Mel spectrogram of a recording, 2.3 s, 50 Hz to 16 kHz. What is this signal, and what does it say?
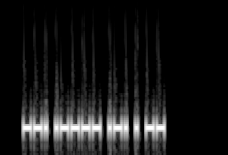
Morse code, heard as a keyed tone, about 43 wpm, 700 Hz. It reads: G1REM
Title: DXCC-100 Call Signs - 5 Characters - 45wpm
